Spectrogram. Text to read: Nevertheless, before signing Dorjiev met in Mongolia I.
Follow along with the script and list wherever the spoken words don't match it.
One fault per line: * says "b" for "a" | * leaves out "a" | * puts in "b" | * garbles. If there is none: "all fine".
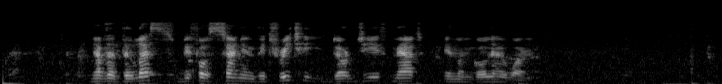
* puts in "the treaty"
